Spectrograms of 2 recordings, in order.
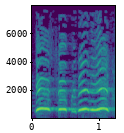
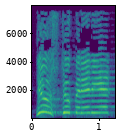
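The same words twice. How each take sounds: First: Put-on high, loud little-kid echo; child copying. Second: Loud angry snap at a driver; road rage insult. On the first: Kid in the back seat echoing dad, high and loud. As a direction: parrot it like a small child. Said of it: "you hear in the back". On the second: Retold or imitated. Parent yelling at a bad driver, loud angry snap. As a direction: yell it at the car ahead. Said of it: "you get mad at a driver and say".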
